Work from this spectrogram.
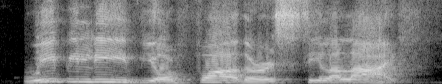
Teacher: Porque la R de father se une a la I de is. Entonces digo fathery, pero con acento inglés. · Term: linking words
